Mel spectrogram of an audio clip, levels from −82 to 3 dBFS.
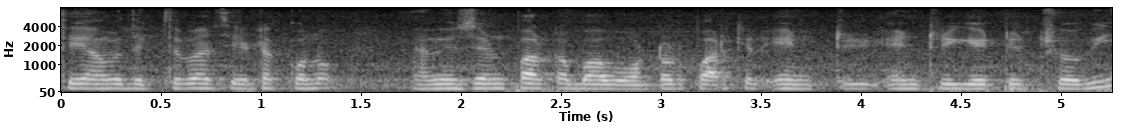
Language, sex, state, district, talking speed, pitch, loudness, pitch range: Bengali, male, West Bengal, Kolkata, 195 wpm, 155 Hz, -19 LUFS, 150-165 Hz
